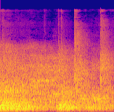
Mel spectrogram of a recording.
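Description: Wrestlers' bodies slamming onto the wrestling ring mat: two heavy thuds, one right at the start and another about a second and a half in, over crowd noise.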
